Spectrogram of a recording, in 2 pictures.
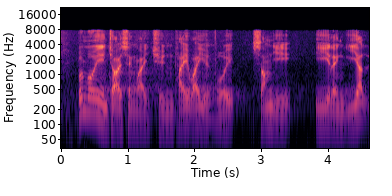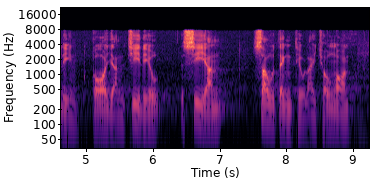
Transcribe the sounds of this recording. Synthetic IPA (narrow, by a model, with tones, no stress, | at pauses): puː˨˥nmuː˨˧˥jiː˨˩nt͡ʃɔː˨jsɪ˨˩ŋwɐ˨˩jt͡ʃʰyː˨˩nt̪ʰɐ˨˥jwɐ˨˥jːyː˨˩nwuː˨˥jsɐ˨˥mjiː˨ | jiː˨lɪ˨˩ŋjiː˨˧jɐ˥t̚liː˨˩nkɔː˧jɐ̰˨˩nt͡siː˥˩liː˨˧˥w | siː˥jɐ˨˥n | sɐ˥wt̪ɪ˨ŋt̪ʰiː˨˩wlɐ̰˨˩jt͡ʃʰo˨˥wŋɔː˧n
